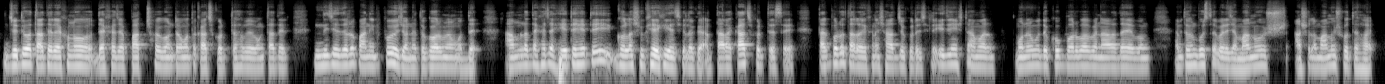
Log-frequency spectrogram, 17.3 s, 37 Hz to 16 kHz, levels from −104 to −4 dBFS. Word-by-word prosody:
যদিও 160 +2 +7
তাদের 140 -2 +4
এখনো 145 +1 0 0.3
দেখা 130 +2 0
যায় 130 -1 0
৫-৬ 130 +2 0
ঘণ্টা 130 0 -1
মতো 130 - -2
কাজ 120 - +2
করতে 125 +1 -4
হবে 125 -1 -2
এবং 125 0 -1
তাদের 125 0 -1 0.5
নিজেদেরও 150 +1 +3
পানির 135 0 0
প্রয়োজন, 155 -8 +4
এত 125 - -6
গরমের 130 -1 +4
মধ্যে 115 -1 -2 0.5
আমরা 145 +4 +1
দেখা 155 +1 0
যায়, 160 - +2
হেঁটে, 145 +2 +4
হেঁটেই 190 +6 +2 0.2
গলা 145 0 +4
শুকিয়ে 150 0 +5
গিয়েছিলো 130 -2 +1 0.2
আর - - -7
তারা 130 0 +3
কাজ 160 0 +7
করতেছে 145 - -4 0.4
তারপরেও 165 +5 +1
তারা - - +3
এখানে - - -7
সাহায্য 130 0 -1
করেছিলো, 130 - -7
এই - - +1
জিনিসটা 155 0 -2
আমার 135 -1 0 0.4
মনের 135 +2 +1
মধ্যে 140 -1 -1
খুব 140 0 0
বড়োভাবে 135 0 +1
নাড়া 130 0 +2
দেয় 130 -1 +3
এবং 125 0 -2 0.4
আমি 130 - -4
তখন 150 0 0
বুঝতে 155 0 -1
পারি 130 -2 +2
যে, 120 - 0
মানুষ 140 +3 0 0.4
আসলে 125 +2 -5
মানুষ 140 +3 -1
হতে 125 -2 -2
হয়, 115 - -2
135 Hz, 195 wpm, -23 LUFS, 130-150 Hz, 0.5 s, যদিও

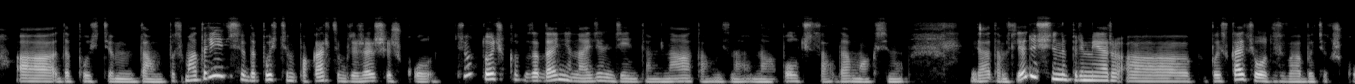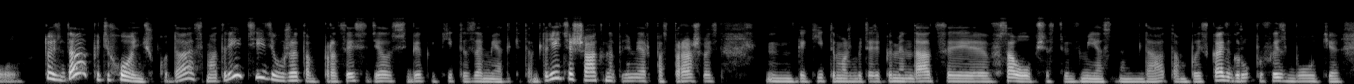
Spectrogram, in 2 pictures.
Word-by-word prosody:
а, 140 -1 +4
допустим, 130 -1 -3
там 120 -1 -1
посмотреть, 260 - +2
э, 220 - +3
допустим, 180 0 +2
по 145 - -4
карте 170 +1 +1
ближайшие 145 +2 +1
школы. 125 -1 -4
Всё, 435 +1 -2
точка. 240 -1 +6
Задание 180 +5 +4
на 145 -3 -1
1 155 +1 -2
день 135 -1 -4
там, 125 0 -7
на, 135 +2 -2
там, 125 -1 -8
не 125 - -6
знаю, 125 +1 -7
на 125 -1 -3
полчаса, 130 -3 -4
да, 135 +1 -3
максимум. 125 0 -4 0.6
Да, 150 +2 -1
там, 135 -4 -4
следующий, 325 - +6
например, 195 -6 +5
а, 140 -2 +1 0.2
поискать 195 - +3
отзывы 130 -4 +2
об 125 0 -3
этих 125 - -8
школах. 65 - -9 0.2
То - - +2
есть, 210 -7 +3
да, - - +8
потихонечку, 195 - +1
да, 245 - 0
смотреть, 335 - 0
и 325 - +4
зи 250 - +1
уже 180 -1 +2
там 145 -6 -5
в 125 - -21
процессе 155 +6 -2
делать 150 0 -2
себе 150 +1 -5
какие-то 130 0 -12
заметки. 130 -1 -4
Там - - -8
3 270 +6 +3
шаг, 195 -4 +3
например, 155 -3 -5
поспрашивать, 150 +2 -2 0.5
м, 140 -1 -3
какие-то, 140 +2 -7
может 140 -1 -2
быть, 135 0 -7
а, 140 - -2
рекомендации 140 -1 -1
в 130 - -10
сообществе 135 -4 +1
в 130 +1 -8
местном, 130 -1 -3
да, 125 +3 -4
там. 125 0 -6
Поискать 135 +9 +1
группы 155 +2 -3
в 155 - -14
"Фейсбуке" 140 -4 -2
140 Hz, 160 wpm, -21 LUFS, 130-175 Hz, 0.6 s, да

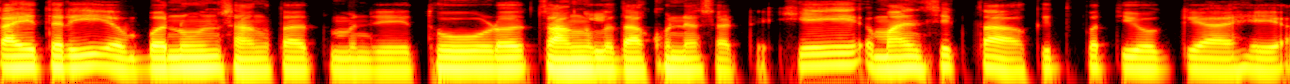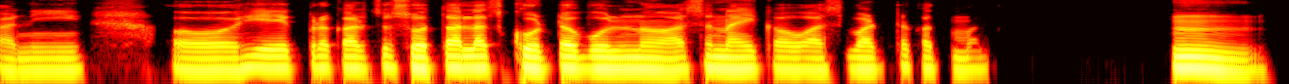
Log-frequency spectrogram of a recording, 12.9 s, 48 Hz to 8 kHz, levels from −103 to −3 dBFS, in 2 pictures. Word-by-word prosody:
काहीतरी 135 +1 +3 0.2
बनवून 125 +1 +4
सांगतात. 115 0 -1
म्हणजे 115 0 -3
थोडं 120 0 +3
चांगलं 115 -1 +4
दाखवण्यासाठी. 115 -1 -2 0.2
हे 155 +2 +1
मानसिकता 125 -2 0
कितपत 125 +1 -9
योग्य 120 0 -2
आहे? 115 0 -2
आणि 115 0 -5 0.5
अ, - - -3 0.3
हे 135 +2 -1
एक 125 - -3
प्रकारचं 130 0 -2
स्वतःलाच 130 0 +2
खोटं 130 -1 +3
बोलणं 120 -1 +2
असं, 130 +1 -2
नाही 125 0 +2
का 125 - -5
हो? 120 0 -1
असं 115 +2 -11
वाटतं 120 +3 -3
का 125 - -2
तुम्हाला? 120 0 -9 1.0
हं. 115 -4 +4
120 Hz, 135 wpm, -24 LUFS, 115-130 Hz, 1.0 s, बनवून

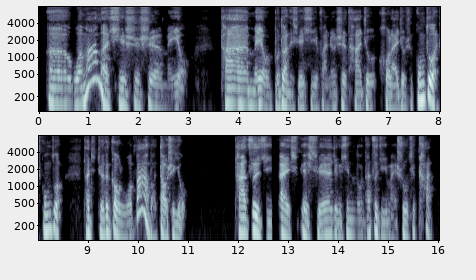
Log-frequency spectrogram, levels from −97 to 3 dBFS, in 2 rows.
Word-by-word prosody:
呃， 140 -3 -1
我 135 +1 0
妈 185 - +5 0.2
妈 140 - +5
其 135 +3 0
实 125 +2 -4
是 115 -2 -4
没 105 0 -13
有， - - -6 0.7
她 140 -2 +2
没 130 +1 0
有 115 -5 -2
不 120 - -7
断 130 0 +2
地 115 - -11
学 110 +1 -5
习， 110 0 -7
反 105 0 -13
正 115 +2 -14
是 120 0 -6
她 120 +2 -6
就 120 0 -7
后 120 - -5
来 110 -1 -4
就 120 +1 -7
是 135 - -15
工 170 +1 +5
作 190 +2 +9
工 165 -2 +2
作， 160 -5 0 0.4
她 145 - +1
就 125 - -5
觉 140 - 0
得 150 - +3
够 130 -1 +3
了。 115 - -9
我 120 +2 -8
爸 - - +3
爸 105 - -7
倒 115 +2 0
是 120 - -1
有， 100 -2 -7 1.0
他 145 0 +4
自 150 +2 +6
己 115 0 -5
在 135 -7 +5
学 100 - -1
诶， 125 - 0
学 120 +4 -1
这 135 0 -5
个 120 - -10
新 130 +5 -3
的 130 - -14
东 125 0 -17
西， - - -21
他 140 - -5
自 150 +2 +1
己 125 -3 -10
买 120 - -15
书 125 -2 -2
去 - - -7
看， - - -4
130 Hz, 230 characters per minute, -22 LUFS, 115-140 Hz, 1.0 s, 作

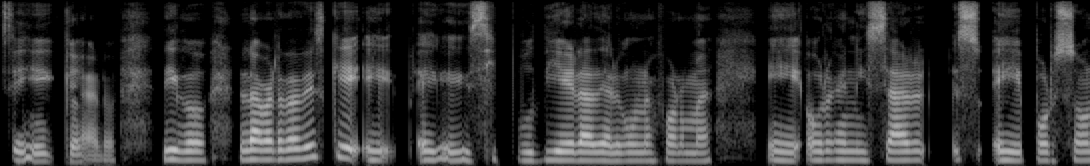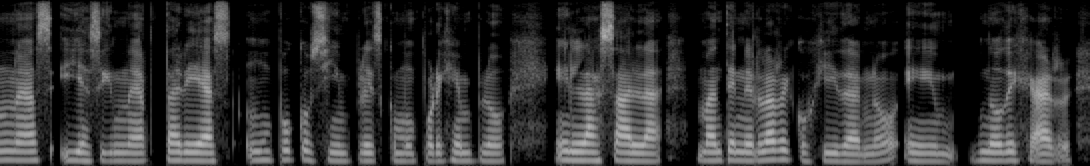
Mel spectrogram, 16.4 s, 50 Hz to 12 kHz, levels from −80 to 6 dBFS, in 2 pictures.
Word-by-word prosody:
Sí, 155 -4 -2
claro, 90 -11 -4 0.4
digo, 180 -2 +3 0.2
la 190 +1 +6
verdad 190 +2 +4
es 235 +1 0
que, 220 -4 +4
eh 180 -1 -2 0.2
eh 175 -1 -2
eh, - - -4
si 200 +4 +3
pudiera 170 0 +2
de 170 0 +2
alguna 165 0 -2
forma, 160 0 -4 0.4
eh, 175 -1 -1
organizar 175 0 +2 0.2
s - - +5
eh, 175 -1 +1
por 170 -2 -3
zonas 175 0 +2
y 175 -1 -4
asignar 160 0 -1
tareas 170 -2 +2
un 175 +1 -8
poco 185 0 -6
simples, 160 -1 -2
como 155 -1 -8
por 160 0 -5
ejemplo, 160 -1 -5 0.4
en 175 -1 -1
la 170 0 +3
sala, 160 -3 +6 0.3
mantener 170 0 -1
la 180 +1 +3
recogida, 160 -4 -3
¿no?, 150 +3 -6
eh, 155 -2 -5
no 170 -1 -2
dejar 170 0 0
170 Hz, 145 wpm, -24 LUFS, 160-180 Hz, 0.4 s, la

